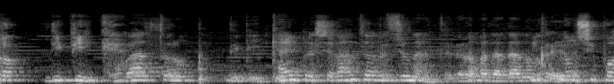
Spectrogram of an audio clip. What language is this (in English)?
Italian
